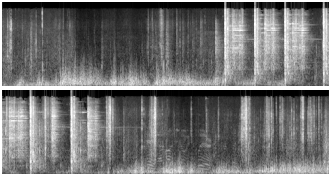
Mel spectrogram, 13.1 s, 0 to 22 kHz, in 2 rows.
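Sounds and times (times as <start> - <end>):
shotgun shots: 4.3 - 8.6
metallic ringing of steel targets: 4.3 - 8.8.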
